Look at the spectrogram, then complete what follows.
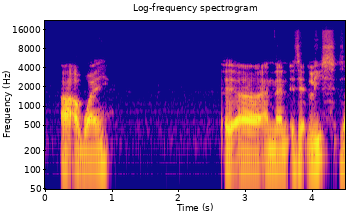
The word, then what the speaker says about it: Lecce: And then is it Lis? Is that how you say it? Lis? Lecce.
